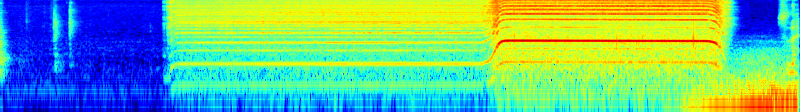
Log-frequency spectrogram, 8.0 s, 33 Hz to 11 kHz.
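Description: A BrotherHobby R4 Returner 2206 2300kv brushless motor spinning an HQ 5040 tri-blade prop on a thrust bench. It whines steadily at low throttle, and about three seconds later it jumps to full throttle with a much louder, higher whine. After about two seconds at full throttle it cuts off, leaving a low rumble.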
